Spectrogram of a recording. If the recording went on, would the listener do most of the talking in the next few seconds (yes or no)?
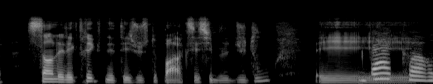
yes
